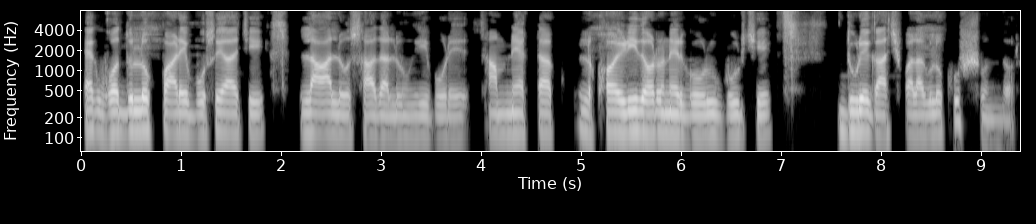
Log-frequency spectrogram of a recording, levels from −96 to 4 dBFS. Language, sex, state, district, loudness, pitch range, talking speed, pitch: Bengali, male, West Bengal, Dakshin Dinajpur, -17 LUFS, 110-120 Hz, 135 wpm, 115 Hz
